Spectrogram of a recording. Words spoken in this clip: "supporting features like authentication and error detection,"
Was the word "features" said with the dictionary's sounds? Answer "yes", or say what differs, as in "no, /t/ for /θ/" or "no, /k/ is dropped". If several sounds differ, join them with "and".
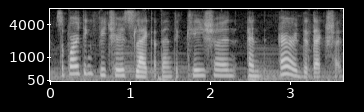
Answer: no, /s/ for /z/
